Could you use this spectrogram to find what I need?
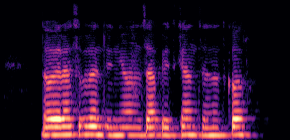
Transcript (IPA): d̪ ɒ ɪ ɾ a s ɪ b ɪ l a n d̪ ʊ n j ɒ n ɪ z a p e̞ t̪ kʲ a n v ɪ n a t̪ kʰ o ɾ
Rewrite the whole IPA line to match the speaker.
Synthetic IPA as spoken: d̪ ɒ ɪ ɾ a s ɪ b ɪ l a n d̪ ʊ n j ɒ n ɪ z a p e̞ t̪ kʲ a n z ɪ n a t̪ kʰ ɒ ɾ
